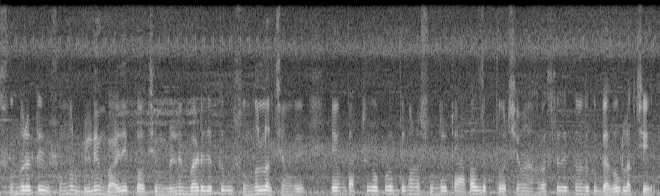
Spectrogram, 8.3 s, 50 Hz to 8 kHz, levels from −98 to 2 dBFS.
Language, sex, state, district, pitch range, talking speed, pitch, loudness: Bengali, male, West Bengal, Dakshin Dinajpur, 125-145 Hz, 260 wpm, 135 Hz, -18 LUFS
